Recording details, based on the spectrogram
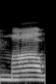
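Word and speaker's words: མར: Genla has just said that we can consider that every time you see the word butter, ma, by itself, then you will really hear Tibetan say ma with the lengthening of the vowel.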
